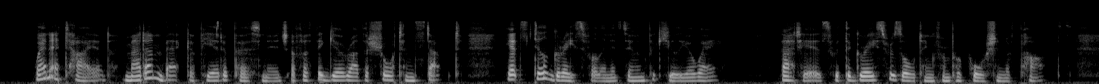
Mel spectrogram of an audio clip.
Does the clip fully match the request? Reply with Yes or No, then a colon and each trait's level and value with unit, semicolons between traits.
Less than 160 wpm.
No: average, 175 wpm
